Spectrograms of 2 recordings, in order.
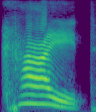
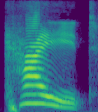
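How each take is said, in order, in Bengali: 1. প্রথম ব্যঞ্জনধ্বনিতে বাতাসের একটি জোরালো ফুৎকার আছে। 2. প্রথম ব্যঞ্জনধ্বনিতে বাতাসের একটি জোরালো ফুৎকার আছে।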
